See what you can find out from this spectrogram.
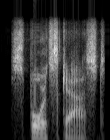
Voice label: "sportscast", American

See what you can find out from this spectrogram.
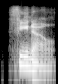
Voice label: "fino", American

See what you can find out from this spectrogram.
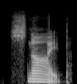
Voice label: "snipe", American

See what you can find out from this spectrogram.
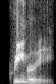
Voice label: "greenery", American

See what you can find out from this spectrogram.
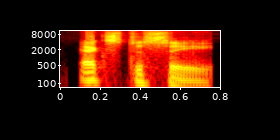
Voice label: "ecstasy", American

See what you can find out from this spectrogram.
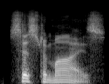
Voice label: "systemize", American

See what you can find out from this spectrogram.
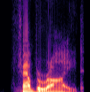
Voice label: "favourite", American

